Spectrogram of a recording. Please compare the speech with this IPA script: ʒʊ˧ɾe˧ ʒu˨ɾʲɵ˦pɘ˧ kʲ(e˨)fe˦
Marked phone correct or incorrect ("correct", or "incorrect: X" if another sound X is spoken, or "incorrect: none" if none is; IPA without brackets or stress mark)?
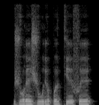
correct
